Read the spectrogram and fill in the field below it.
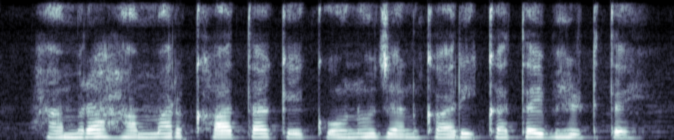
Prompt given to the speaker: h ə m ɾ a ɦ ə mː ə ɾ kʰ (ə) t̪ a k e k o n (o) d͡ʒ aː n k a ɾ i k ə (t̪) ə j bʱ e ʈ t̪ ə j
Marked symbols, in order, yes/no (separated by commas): no, yes, yes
